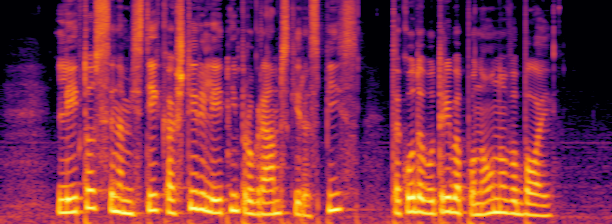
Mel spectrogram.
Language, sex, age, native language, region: Slovenian, female, 18-29, Slovenian, Central Slovenia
